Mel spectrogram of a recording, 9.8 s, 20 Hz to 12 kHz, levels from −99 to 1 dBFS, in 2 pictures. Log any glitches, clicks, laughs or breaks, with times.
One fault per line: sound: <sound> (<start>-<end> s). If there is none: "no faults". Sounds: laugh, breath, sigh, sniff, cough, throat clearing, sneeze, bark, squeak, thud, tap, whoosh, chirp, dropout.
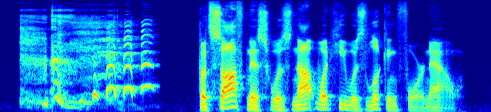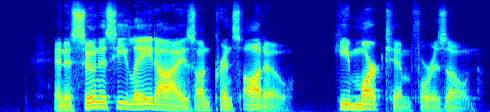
sound: laugh (0.2-1.6 s)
